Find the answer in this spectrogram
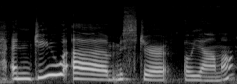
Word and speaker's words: Oyama: do you uh mr oyama i love that your name rhymes with obama yes nowadays they call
